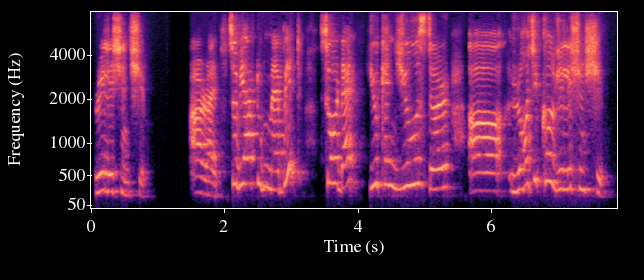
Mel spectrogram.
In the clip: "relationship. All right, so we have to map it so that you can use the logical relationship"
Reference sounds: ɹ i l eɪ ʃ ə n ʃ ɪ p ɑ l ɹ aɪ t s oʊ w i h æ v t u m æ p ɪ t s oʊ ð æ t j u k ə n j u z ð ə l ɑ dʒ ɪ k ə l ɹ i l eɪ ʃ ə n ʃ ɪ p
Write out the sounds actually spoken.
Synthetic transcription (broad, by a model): ɹ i l eɪ ʃ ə n ʃ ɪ p ɑ l ɹ aɪ t s oʊ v i h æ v t u m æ b ɪ t s oʊ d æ t j u k ə n j u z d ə l ɑ dʒ ɪ k ə l ɹ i l eɪ ʃ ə n ʃ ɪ p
